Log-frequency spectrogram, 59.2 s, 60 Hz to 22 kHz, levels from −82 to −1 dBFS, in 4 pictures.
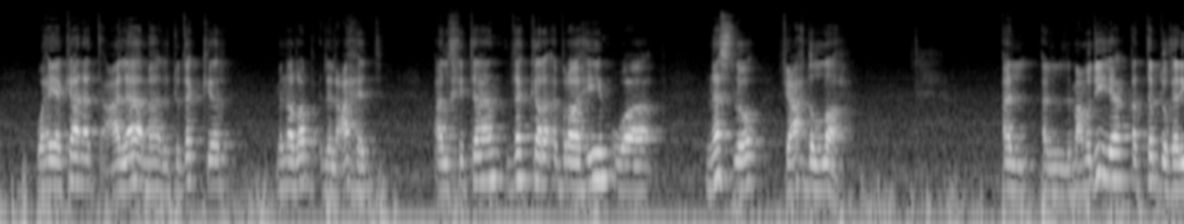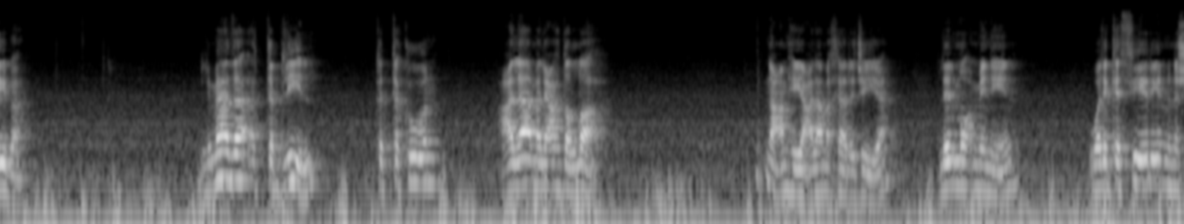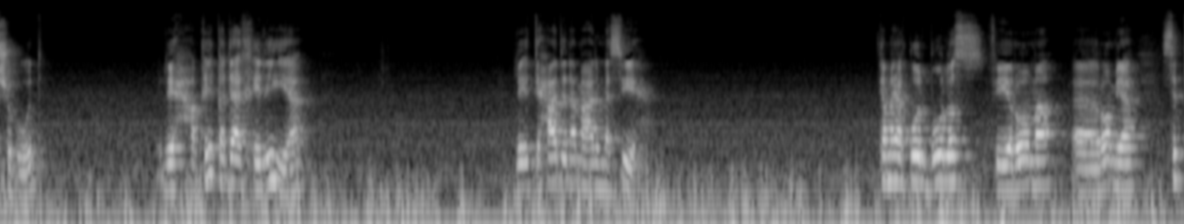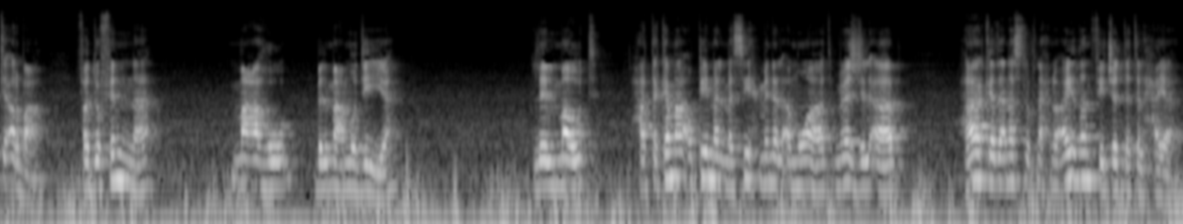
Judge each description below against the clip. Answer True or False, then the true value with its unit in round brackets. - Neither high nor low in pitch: True (150 Hz)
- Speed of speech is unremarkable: False (65 wpm)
